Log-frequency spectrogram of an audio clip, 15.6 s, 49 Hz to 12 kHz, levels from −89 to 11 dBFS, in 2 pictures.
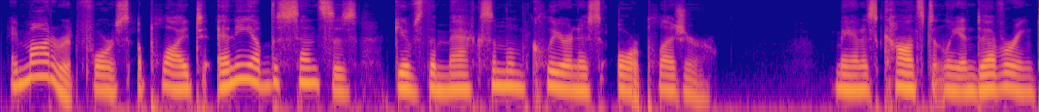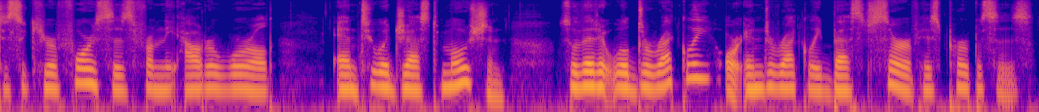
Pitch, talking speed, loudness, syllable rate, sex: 165 Hz, 160 wpm, -20 LUFS, 5.6 syllables/s, female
